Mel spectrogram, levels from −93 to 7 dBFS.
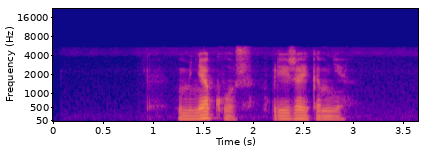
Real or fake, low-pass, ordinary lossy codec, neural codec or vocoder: real; 5.4 kHz; Opus, 64 kbps; none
